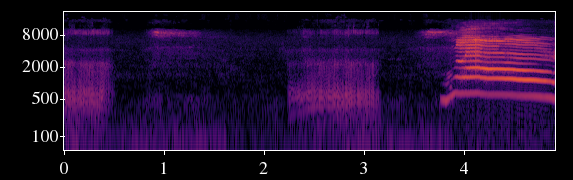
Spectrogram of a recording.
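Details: Devon Rex cat snoring while asleep; two breathy, rasping snores arrive about two seconds apart, followed by a loud, steady, high whining tone at the end.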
